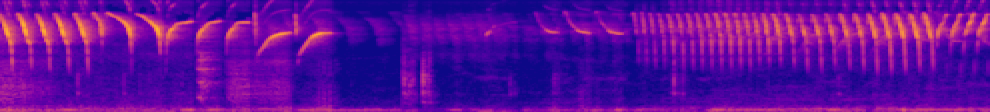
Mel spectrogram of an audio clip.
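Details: Stimulating canary song: quick descending swooping whistles, a quiet stretch with soft chips, then a long, even, rapid trill of repeated high notes, with a low background hum.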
